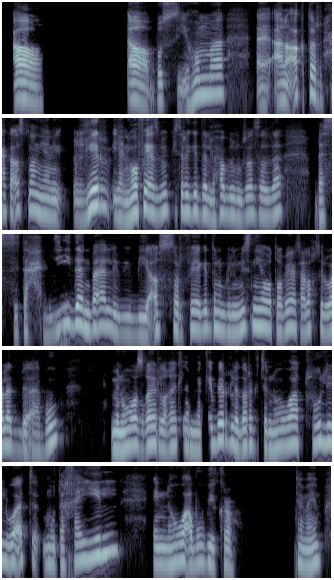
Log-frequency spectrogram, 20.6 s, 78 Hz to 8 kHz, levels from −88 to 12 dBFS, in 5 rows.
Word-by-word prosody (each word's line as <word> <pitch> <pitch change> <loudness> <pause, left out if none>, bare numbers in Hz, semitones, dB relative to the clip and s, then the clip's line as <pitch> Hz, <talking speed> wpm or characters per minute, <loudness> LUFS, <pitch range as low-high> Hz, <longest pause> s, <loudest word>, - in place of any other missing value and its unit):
آه. 140 -4 +8 1.1
آه. 140 -4 +8
بُصّي، 135 -6 -5
هم 165 +8 0
أ 185 +1 +3 0.4
أنا - - +4
أكتر 170 -8 +2
حاجة 165 +6 -3
أصلًا 185 -2 -2
يعني 140 -3 -4
غير 195 - +5
يعني 135 -3 -2
هو 165 - +7
في 175 +1 +4
أسباب 165 +2 -2
كتيرة 170 0 -4
جدًا 165 -1 -2
لحُبّي 150 +2 -3
المسلسل 145 0 -4
ده، 165 +3 -1 0.4
بس 135 -2 +2
تحديدًا 160 +8 -1
بقى 175 +2 +2
اللي 170 -5 -2
ب 130 -1 -7
بيأثّر 145 +4 -1
فيّا 160 +4 -2
جدًا 165 +1 -3
وبيلمسني، 160 +5 -1
هو 170 - +2
طبيعة 165 +2 -2
علاقة 160 +3 -3
الولد 155 +1 +1
بأبوه 140 - -3 0.6
من 135 -1 +3
وهو 155 +4 +3
صغير 160 +2 +1
لغاية 145 +2 -1
لمّا 135 -3 -3
كِبر. 175 +6 0
لدرجة 155 0 -1
إن 135 -1 -2
هو 155 +4 +1
طول 170 +1 -2
الوقت 160 -1 0
مُتخيّل 170 - -1 0.4
إن 140 -1 0
هو 155 +4 +2
أبوه 145 +3 +1
بيكرهه 135 -4 -4 0.7
تمام؟ 140 +2 -1
155 Hz, 150 wpm, -24 LUFS, 140-170 Hz, 1.1 s, آه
